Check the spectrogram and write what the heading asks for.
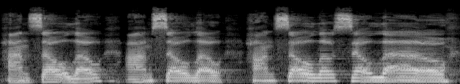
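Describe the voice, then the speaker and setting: A man singing through a voice changer that drops his voice into a deep gravelly smuggler. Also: wildly swooping pitch, takes it slowly, big-room sound, soft background music, heavily acted. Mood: sing-song. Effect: voice changer pitching the voice down.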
